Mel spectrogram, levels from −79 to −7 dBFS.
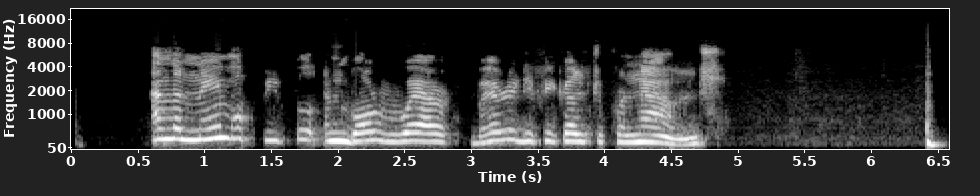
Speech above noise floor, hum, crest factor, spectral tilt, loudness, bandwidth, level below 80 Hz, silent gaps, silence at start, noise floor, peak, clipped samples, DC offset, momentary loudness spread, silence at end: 56 dB; none; 14 dB; -5.5 dB/octave; -13 LUFS; 7.8 kHz; -54 dBFS; none; 0.6 s; -68 dBFS; 0 dBFS; under 0.1%; under 0.1%; 10 LU; 0.05 s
